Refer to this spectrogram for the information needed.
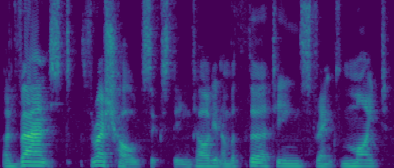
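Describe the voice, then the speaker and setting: A man in a casual, animated chat as host and game master, recapping a tabletop roleplaying session and often repeating himself. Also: medium pitch, measured pace.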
